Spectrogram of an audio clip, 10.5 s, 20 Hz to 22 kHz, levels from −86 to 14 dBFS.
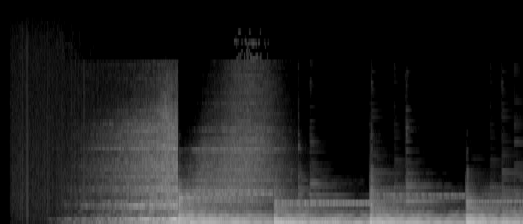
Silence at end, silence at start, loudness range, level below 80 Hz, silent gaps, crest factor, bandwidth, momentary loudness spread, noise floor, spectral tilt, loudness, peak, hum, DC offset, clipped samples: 0 s; 1.65 s; 5 LU; -44 dBFS; none; 16 dB; 16 kHz; 8 LU; -62 dBFS; -6.5 dB/octave; -22 LUFS; -6 dBFS; none; under 0.1%; under 0.1%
